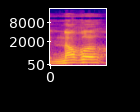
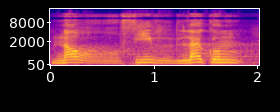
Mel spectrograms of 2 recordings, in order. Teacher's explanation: غین کا سکون کامل ادا کریں گے. اس میں قلقلہ نہیں ہوگا، جنبش نہیں ہوگی.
